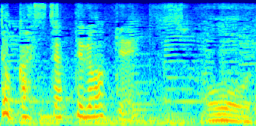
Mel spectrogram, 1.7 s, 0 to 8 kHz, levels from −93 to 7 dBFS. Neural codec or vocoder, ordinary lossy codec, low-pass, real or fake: none; none; 7.2 kHz; real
